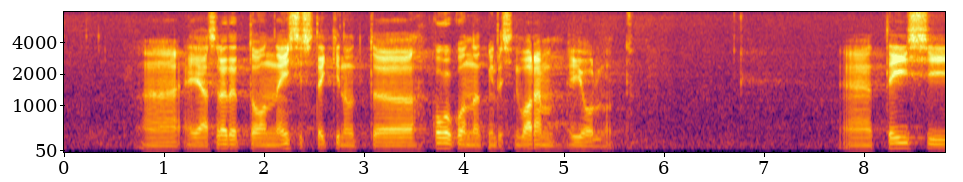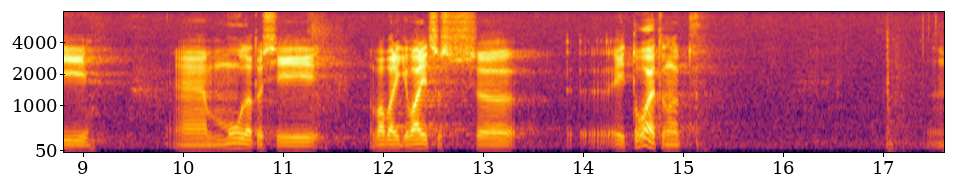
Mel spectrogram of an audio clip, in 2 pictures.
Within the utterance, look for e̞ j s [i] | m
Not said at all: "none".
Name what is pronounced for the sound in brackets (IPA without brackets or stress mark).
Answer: i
